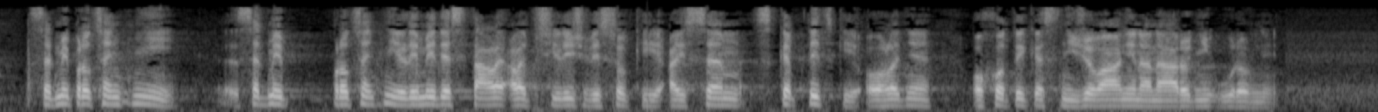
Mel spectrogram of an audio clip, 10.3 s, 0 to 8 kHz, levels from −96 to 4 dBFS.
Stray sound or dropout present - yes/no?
no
